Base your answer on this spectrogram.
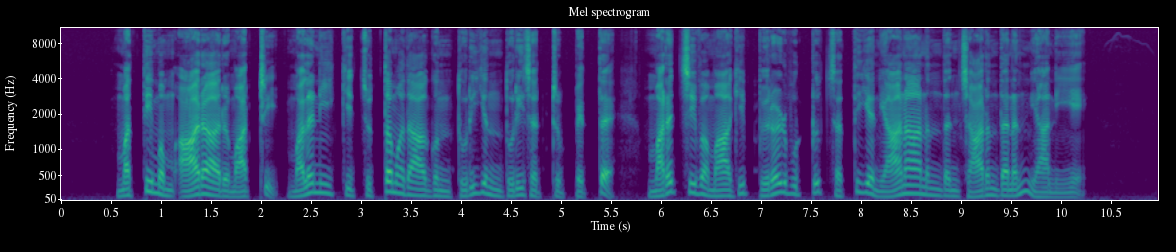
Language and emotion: Tamil, neutral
